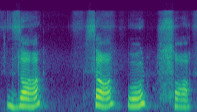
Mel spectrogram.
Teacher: زبان کی نوک کو نیچے والے جو 2 دانت ہیں ان کے کنارے کے ساتھ لگایا ، یعنی نیچے والے کنارے کے ساتھ جو زبان کی جو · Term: سیٹی کی آواز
